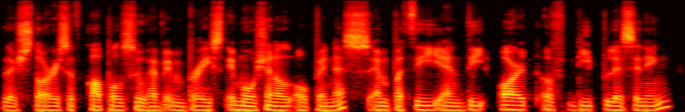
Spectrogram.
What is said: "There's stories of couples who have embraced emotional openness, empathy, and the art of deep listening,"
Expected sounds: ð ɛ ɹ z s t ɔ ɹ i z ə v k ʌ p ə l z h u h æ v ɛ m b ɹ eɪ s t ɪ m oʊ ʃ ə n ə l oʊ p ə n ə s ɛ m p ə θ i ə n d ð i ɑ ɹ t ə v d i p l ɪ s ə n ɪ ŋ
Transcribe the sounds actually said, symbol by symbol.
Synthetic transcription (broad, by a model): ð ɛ ɹ s t ɔ ɹ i s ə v k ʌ p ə l s h u h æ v ɛ m b ɹ eɪ s t ɪ m oʊ ʃ ə n ə l oʊ p ə n ə s ɛ m p ə θ i ə n d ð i ɑ ɹ t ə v d i p l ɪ s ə n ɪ ŋ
